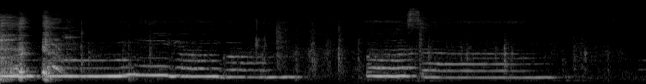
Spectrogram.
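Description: A single woman's voice singing, or humming, slow, long-held notes in two phrases, with small steps in pitch between them. A cough comes right at the start.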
